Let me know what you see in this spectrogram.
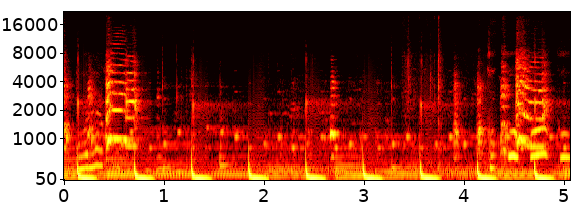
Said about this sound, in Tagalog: So, ayan po ang manok ng amo namin.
